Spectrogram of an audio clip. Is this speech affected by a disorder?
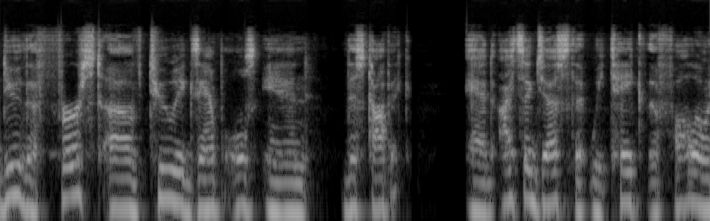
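No.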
